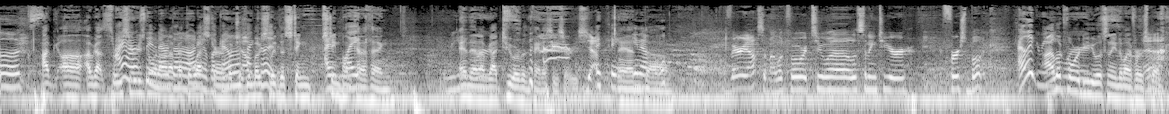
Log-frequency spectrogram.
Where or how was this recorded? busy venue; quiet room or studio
busy venue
